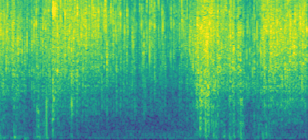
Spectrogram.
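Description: A balled-up plastic bubble wrap sheet is crushed and scrunched between both hands, with long nails scratching its surface. The result is a steady, bright crinkling hiss, dotted with sharp cracks and pops. It eases slightly in the middle before swelling again.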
